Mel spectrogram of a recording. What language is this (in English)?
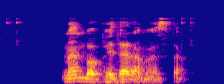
Persian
